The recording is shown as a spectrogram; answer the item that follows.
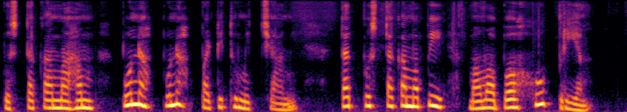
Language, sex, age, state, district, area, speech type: Sanskrit, female, 45-60, Karnataka, Mysore, urban, spontaneous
